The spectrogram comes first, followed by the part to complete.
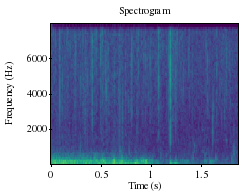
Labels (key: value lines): label: biophony, growl
recorder: SoundTrap 500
